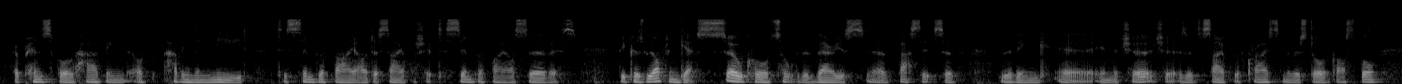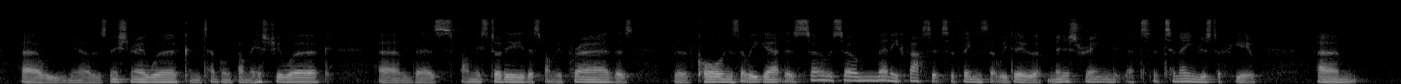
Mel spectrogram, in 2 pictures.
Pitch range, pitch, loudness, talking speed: 100-120 Hz, 110 Hz, -37 LUFS, 190 wpm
